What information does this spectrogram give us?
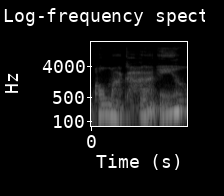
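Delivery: near-whispered acted realization; hushed shock. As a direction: let it sink in under your breath. Retold reaction to pregnancy news.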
